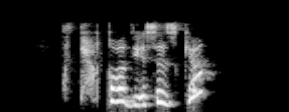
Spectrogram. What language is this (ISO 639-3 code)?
kab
